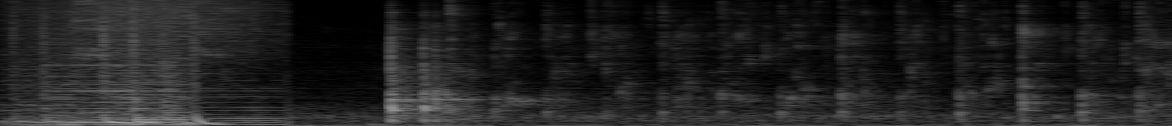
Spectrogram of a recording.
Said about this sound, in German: Apfelsaft in einen Messbecher, Messbecher füllen. Und leider spritzt das Ganze ein bisschen. Ups.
